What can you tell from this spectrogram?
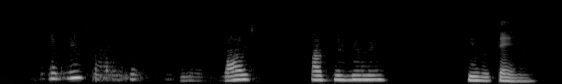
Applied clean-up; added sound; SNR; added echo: neural mask model DeepFilterNet 3.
